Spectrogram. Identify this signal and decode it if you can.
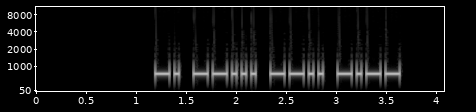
Morse code, heard as a keyed tone, about 25 wpm, 700 Hz. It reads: N7ZY
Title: USA Call Signs - 4 Characters - 3x Character Spacing - 25wpm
